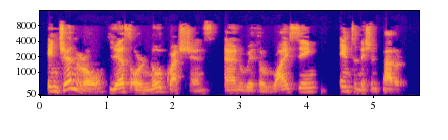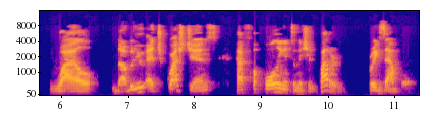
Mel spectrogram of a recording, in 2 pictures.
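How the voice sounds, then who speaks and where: A young man presenting a scripted English lesson, explaining points clearly and speaking directly to his viewers. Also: mid-range voice, low-quality recording. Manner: lively, instructive, addresses viewers directly. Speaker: student presenter teaching English.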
